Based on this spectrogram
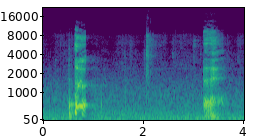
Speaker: Man, I got mad hiccups. Mad hiccups.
